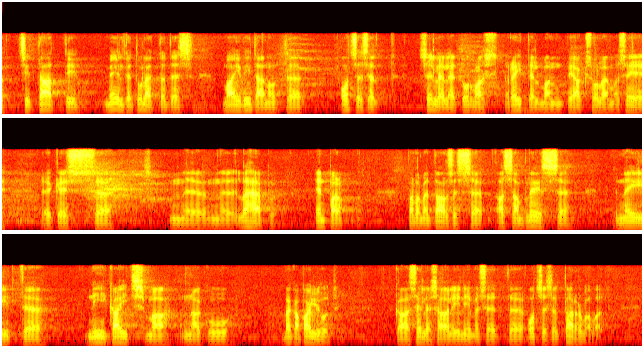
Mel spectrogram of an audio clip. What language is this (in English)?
Estonian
